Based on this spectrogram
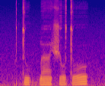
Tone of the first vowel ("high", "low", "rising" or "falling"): low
